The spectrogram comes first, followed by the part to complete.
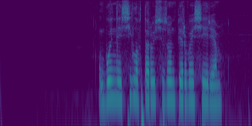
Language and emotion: Russian, neutral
